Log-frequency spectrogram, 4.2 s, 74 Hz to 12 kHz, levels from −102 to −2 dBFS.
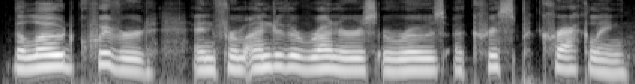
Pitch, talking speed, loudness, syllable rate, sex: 185 Hz, 170 wpm, -18 LUFS, 5.1 syllables/s, female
